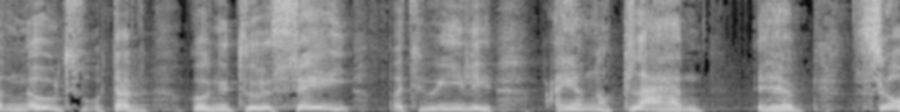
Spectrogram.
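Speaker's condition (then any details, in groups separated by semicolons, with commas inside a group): Cerebral palsy, severe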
